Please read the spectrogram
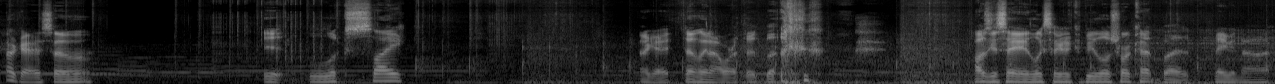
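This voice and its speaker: Low-voiced man doing casual game commentary. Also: unhurried, pauses often, soft background music. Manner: rambling, trips over words and jokes about it. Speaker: let's play host.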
